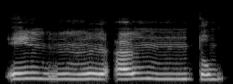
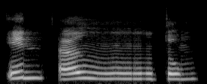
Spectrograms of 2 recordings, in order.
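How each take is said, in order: First: The n of 'in' is held with nasalization. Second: The n of 'in' is clear, without nasalization. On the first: The speaker calls it wrong. "इन अंतुम नहीं, ऐसे नहीं पढ़ेंगे" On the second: The speaker calls it right. "इनका आपने गुन्ना छोड़ देना है"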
